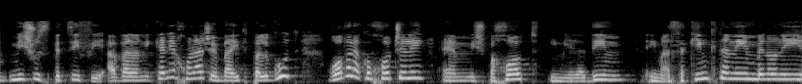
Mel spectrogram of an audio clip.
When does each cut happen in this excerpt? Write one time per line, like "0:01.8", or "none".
0:02.0
0:04.3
